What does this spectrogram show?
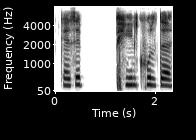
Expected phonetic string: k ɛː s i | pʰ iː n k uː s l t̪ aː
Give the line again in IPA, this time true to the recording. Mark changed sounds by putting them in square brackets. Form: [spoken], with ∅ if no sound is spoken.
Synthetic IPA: k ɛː s [e] | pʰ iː n [kʰ] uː [∅] l t̪ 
